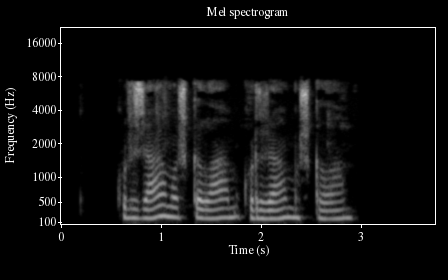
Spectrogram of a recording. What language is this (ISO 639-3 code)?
chm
